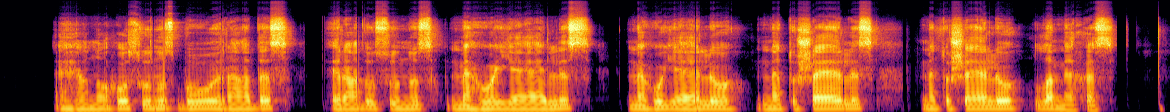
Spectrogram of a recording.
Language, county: Lithuanian, Marijampolė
